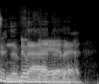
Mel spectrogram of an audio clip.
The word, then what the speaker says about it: Nevada: We mispronounced Nevada during the pre-chat. – And, Nevada. – Nevada. – Very Nevada. – Bostonian. – It's Nevada. Nevada. I'm going to Nevada.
